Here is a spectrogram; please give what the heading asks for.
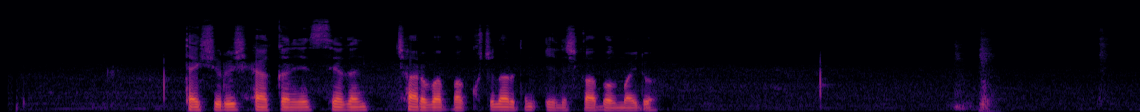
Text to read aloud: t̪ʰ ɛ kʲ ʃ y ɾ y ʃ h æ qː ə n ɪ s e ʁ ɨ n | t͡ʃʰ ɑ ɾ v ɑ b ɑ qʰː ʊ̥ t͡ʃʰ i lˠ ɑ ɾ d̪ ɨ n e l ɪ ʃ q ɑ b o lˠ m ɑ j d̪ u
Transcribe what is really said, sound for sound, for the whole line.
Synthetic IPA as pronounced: t̪ʰ ɛ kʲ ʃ y ɾ y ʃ h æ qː ə n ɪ s e ʁ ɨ n | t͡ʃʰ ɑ ɾ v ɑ b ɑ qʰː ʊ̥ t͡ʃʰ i lˠ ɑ ɾ d̪ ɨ n e l ɪ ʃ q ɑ b o lˠ m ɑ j d̪ u

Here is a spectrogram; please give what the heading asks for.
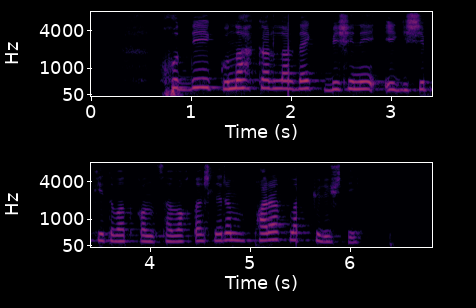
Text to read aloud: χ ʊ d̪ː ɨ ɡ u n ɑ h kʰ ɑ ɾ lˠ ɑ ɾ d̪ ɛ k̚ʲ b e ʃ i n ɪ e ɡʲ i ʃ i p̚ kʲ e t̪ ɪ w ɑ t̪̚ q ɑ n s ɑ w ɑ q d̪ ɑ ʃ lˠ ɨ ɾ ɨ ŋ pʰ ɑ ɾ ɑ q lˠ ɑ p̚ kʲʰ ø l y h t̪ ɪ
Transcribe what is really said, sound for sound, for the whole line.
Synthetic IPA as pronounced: χ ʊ d̪ː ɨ ɡ u n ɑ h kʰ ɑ ɾ lˠ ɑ ɾ d̪ ɛ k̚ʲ b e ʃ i n ɪ e ɡʲ i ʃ i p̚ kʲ e t̪ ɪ w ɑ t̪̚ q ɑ n s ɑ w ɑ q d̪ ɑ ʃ lˠ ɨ ɾ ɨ m pʰ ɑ ɾ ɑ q lˠ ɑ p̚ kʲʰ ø l y ʃ t̪ ɪ

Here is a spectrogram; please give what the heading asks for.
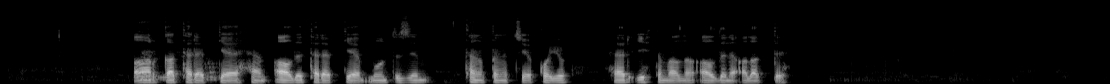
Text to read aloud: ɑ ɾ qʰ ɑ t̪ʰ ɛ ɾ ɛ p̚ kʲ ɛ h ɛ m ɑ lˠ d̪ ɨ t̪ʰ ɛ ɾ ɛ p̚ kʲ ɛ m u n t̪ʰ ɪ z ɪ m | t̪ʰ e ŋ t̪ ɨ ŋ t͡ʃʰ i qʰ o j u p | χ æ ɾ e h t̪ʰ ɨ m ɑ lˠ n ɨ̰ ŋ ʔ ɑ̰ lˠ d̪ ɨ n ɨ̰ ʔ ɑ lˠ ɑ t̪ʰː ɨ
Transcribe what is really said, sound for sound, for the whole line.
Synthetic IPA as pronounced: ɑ ɾ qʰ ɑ t̪ʰ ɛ ɾ ɛ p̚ kʲ ɛ h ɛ m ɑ lˠ d̪ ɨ t̪ʰ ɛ ɾ ɛ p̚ kʲ ɛ m u n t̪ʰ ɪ z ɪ m | t̪ʰ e ŋ t̪ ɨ ŋ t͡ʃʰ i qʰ o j u p | h æ ɾ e h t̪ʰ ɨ m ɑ lˠ n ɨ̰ ŋ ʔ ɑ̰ lˠ d̪ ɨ n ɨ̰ ʔ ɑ lˠ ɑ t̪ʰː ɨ

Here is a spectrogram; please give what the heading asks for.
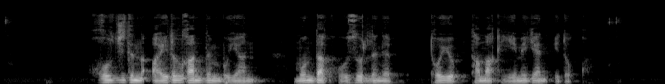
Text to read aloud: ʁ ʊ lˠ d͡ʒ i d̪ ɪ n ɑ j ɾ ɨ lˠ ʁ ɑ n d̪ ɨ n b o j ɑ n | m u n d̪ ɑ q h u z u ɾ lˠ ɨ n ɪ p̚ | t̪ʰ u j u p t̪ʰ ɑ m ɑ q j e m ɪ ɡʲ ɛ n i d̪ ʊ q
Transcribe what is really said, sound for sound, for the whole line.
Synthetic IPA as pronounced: ʁ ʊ lˠ d͡ʒ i d̪ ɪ n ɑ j ɾ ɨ lˠ ʁ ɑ n d̪ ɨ n b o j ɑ n | m u n d̪ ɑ q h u z u ɾ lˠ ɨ n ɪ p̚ | t̪ʰ o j u p t̪ʰ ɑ m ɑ q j e m ɪ ɡʲ ɛ n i d̪ ʊ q

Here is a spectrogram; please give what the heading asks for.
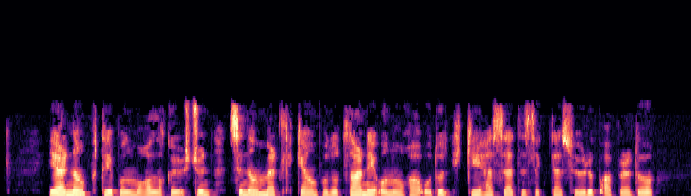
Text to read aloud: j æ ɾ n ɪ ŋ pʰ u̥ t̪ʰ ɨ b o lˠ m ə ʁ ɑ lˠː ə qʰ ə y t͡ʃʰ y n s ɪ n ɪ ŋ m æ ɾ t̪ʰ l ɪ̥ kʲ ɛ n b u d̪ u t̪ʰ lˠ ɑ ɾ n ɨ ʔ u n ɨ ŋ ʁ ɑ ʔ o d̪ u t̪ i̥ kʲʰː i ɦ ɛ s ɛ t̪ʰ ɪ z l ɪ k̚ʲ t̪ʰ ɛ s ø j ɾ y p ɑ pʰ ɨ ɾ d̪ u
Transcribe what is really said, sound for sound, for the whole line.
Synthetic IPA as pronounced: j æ ɾ n ɪ ŋ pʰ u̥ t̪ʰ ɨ b o lˠ m ə ʁ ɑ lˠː ə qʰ ə y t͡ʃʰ y n s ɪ n ɪ ŋ m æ ɾ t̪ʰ l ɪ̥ kʲ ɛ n b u d̪ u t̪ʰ lˠ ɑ ɾ n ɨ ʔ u n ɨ ŋ ʁ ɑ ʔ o d̪ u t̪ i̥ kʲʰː i ɦ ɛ s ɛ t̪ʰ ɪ z l ɪ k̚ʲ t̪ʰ ɛ s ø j ɾ y p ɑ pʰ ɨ ɾ d̪ u

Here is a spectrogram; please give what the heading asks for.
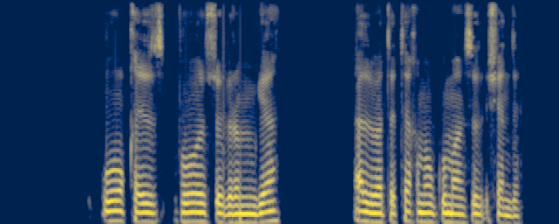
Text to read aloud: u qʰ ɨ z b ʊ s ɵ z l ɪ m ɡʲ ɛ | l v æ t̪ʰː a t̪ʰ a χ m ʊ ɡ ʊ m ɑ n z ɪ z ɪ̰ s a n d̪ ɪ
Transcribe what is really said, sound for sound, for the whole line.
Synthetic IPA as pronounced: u qʰ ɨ z b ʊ s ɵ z ɾ ɪ m ɡʲ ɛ | l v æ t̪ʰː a t̪ʰ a χ m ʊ ɡ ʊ m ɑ n s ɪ z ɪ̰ ʃ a n d̪ ɪ

